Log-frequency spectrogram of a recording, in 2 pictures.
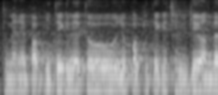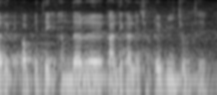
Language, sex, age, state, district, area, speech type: Hindi, male, 18-30, Madhya Pradesh, Betul, urban, spontaneous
